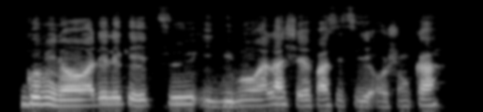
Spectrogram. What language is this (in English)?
Yoruba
